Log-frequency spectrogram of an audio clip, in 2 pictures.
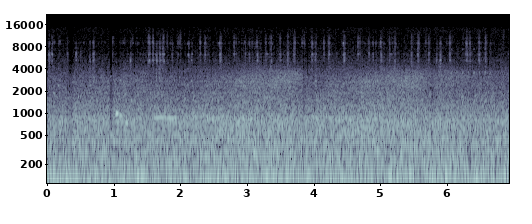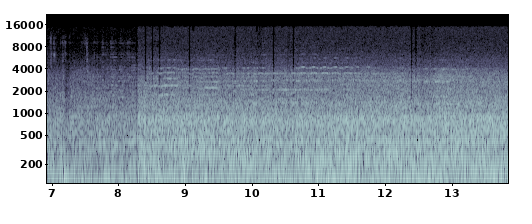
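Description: A lorry drives close alongside with a deep rumble.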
